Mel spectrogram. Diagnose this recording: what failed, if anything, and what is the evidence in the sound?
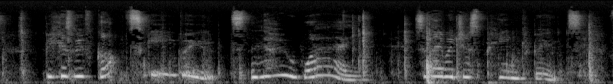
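The fault is low bit depth with noise shaping, introduced at the sample-format conversion stage. A steady, thin hiss runs under the sound for the whole clip, weighted toward the top of the band and sitting roughly 30 dB below the signal. The audio has been requantised to 10 bits, and the rounding error was fed back and shaped so that it lands mostly in the high frequencies, where it is heard as a bright, constant wash.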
